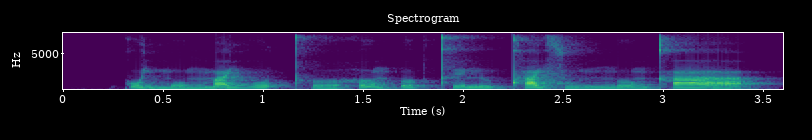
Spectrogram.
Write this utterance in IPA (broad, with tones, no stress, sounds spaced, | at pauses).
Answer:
k o˧˩ j m oː˩ ŋ m a˧ j ʋ oː˧˥ t̚ t̪ʰ ɤː˩ h ɤː˥˨ m ʔ ɤː˥˨ k̚ t̪ʰ e˧ n ɯː˧˩ p̚ kʰ a˥˨ j s uː˩ m ŋ ɤː˧ m kʰ aː˥˨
